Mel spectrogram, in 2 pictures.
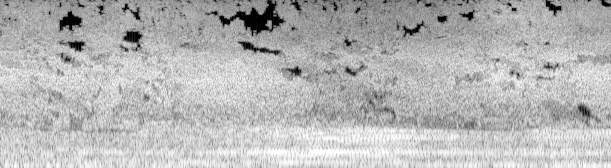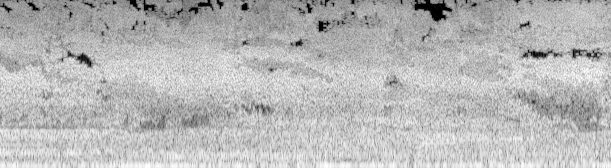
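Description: Rain and traffic on a wet city street: a steady hiss, with a vehicle's engine hum that builds, is loudest about five seconds in, and fades away by about ten seconds.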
